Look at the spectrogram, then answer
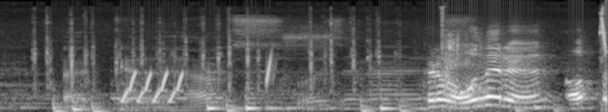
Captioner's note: typing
